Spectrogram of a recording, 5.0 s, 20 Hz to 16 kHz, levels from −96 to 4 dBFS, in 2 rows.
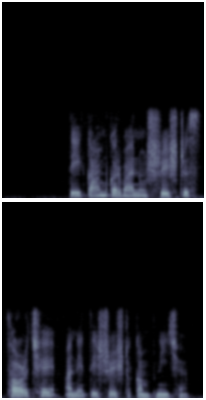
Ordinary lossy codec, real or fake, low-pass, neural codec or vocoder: none; real; 7.2 kHz; none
